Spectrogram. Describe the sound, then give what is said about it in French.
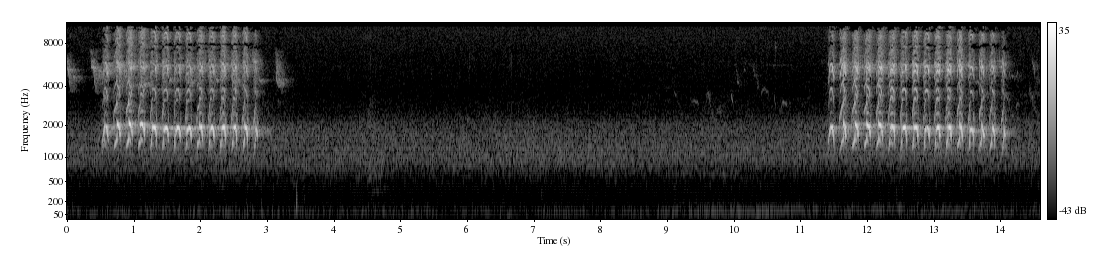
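Great tit singing: two bursts of rapid, evenly repeated high chirping notes, one at the start and one near the end, separated by a long stretch of steady faint hiss with no voices. “C'était la mésange charbonnière.”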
